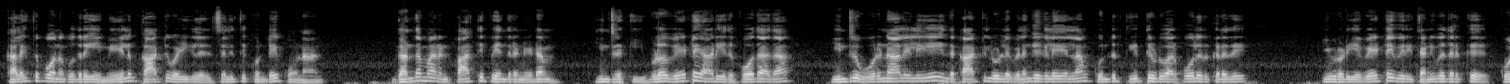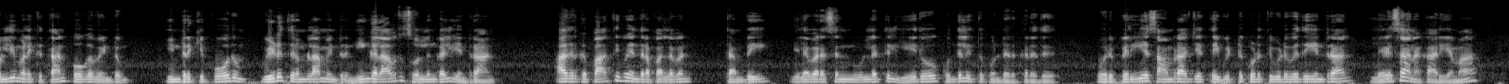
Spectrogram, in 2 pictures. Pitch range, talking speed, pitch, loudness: 110-135 Hz, 120 wpm, 120 Hz, -16 LUFS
